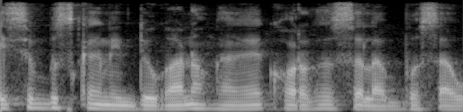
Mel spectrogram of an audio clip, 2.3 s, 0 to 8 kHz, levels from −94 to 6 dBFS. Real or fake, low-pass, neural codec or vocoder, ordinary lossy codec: real; 7.2 kHz; none; none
